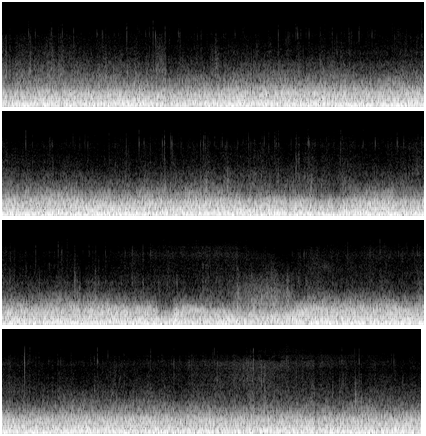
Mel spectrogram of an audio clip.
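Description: Skis hiss and scrape over snow.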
